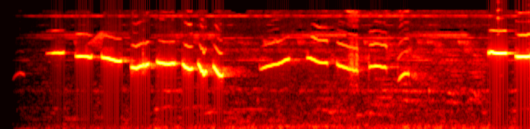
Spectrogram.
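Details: An Oriental magpie-robin sings loudly in the open ngeplong style, calling out to rivals: a run of clear, rapid, whistled notes sliding up and down, broken into short bursts about four per second, ending on higher sweet whistles.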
